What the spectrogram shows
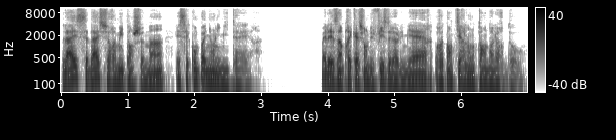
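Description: A man narrating an audiobook in a measured storytelling manner, close to the mic. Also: deep voice, lively intonation, darkish tone, husky, no room sound. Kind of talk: scripted narration.

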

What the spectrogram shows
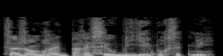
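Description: A man reading a novel aloud in steady first-person narration. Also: deep voice, moderate pace, breathy edge, no echo, muffled recording. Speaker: audiobook narrator.

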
